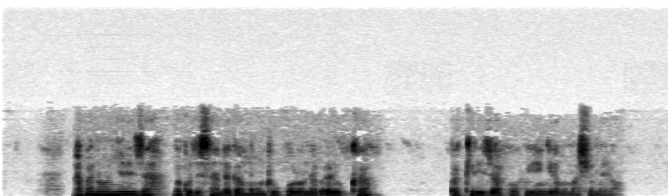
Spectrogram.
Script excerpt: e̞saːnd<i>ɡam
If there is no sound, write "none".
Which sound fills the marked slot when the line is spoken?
a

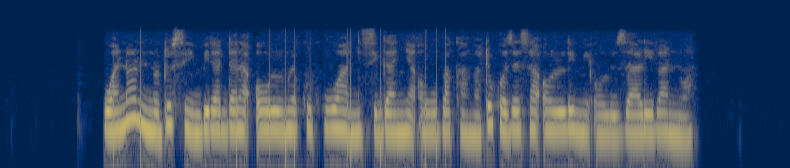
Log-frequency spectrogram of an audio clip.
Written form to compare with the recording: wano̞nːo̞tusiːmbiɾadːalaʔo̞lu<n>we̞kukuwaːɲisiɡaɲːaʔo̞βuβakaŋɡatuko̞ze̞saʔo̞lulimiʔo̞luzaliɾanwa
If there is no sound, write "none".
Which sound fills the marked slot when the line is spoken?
n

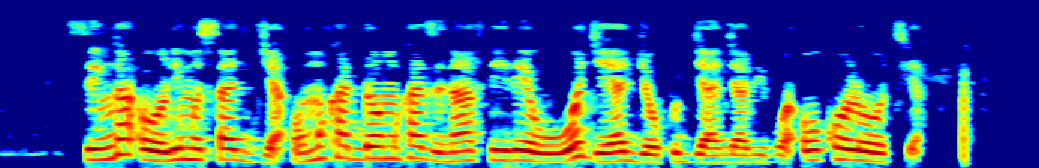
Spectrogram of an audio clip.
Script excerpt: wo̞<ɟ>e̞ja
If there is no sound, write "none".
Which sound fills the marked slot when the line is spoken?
ɟ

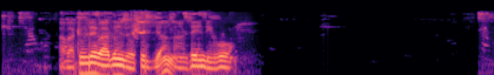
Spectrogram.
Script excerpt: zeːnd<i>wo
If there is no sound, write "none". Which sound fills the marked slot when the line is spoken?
i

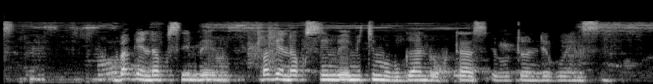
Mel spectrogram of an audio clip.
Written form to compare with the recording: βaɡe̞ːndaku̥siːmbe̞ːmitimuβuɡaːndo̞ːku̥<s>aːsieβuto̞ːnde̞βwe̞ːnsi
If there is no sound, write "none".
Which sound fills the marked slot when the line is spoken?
t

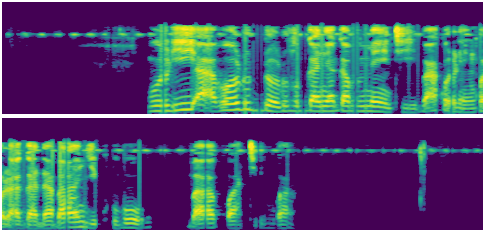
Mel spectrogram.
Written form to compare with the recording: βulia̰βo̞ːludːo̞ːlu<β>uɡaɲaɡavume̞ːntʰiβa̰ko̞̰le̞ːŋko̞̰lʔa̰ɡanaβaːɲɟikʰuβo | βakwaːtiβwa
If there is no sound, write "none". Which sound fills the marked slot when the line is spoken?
v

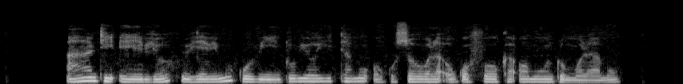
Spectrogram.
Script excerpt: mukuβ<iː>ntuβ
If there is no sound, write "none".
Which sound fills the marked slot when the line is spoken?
iː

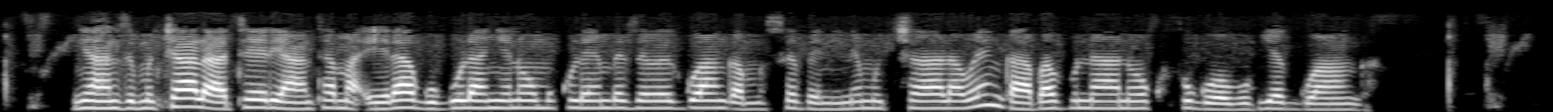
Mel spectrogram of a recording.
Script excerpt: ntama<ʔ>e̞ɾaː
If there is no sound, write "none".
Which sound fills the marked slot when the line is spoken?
ʔ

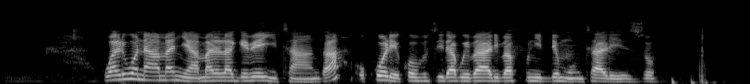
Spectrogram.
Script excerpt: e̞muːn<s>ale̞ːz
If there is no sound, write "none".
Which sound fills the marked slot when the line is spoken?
t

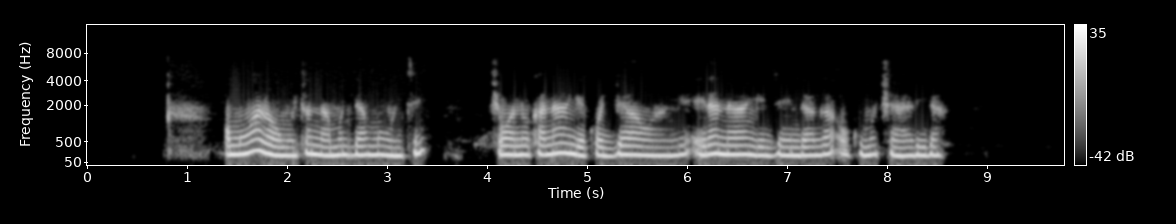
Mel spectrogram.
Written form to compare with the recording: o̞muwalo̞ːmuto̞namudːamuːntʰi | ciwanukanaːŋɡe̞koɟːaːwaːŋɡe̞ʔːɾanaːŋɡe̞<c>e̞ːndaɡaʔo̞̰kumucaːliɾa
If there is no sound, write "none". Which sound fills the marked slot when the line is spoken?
ɟ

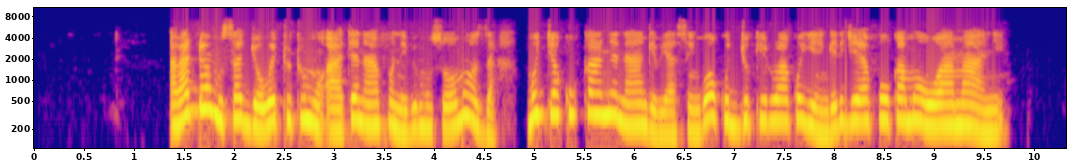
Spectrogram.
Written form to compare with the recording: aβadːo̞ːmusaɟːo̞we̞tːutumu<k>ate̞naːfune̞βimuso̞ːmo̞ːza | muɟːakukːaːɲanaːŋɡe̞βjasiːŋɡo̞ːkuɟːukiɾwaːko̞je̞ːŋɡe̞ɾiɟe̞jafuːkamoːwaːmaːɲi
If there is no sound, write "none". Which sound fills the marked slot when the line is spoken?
ʔ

